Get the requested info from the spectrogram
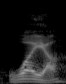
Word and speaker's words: weir: Now, they pronounce it Weir, but it's spelled W-E-I-R,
